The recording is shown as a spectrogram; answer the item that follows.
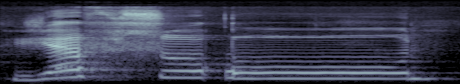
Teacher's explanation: یف کو ہلانا نہیں ہے کیونکہ فا حروف قلقلہ میں سے نہیں ہے ، جلدی جلدی ادا کرنا ہے، یفسقون، سین کو سیٹی کی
